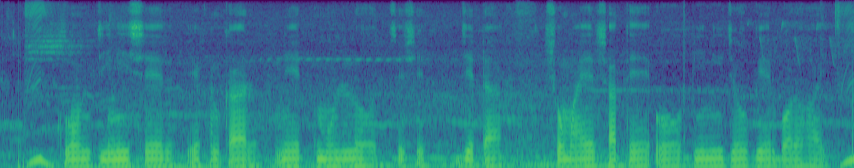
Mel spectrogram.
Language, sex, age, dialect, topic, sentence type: Bengali, male, 18-24, Northern/Varendri, banking, statement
